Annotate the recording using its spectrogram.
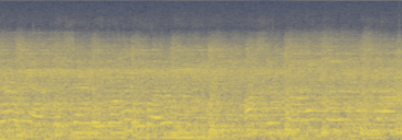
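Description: Punk rock band playing live: fast, loud electric guitars, bass and drums with a lead singer's vocals over them.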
